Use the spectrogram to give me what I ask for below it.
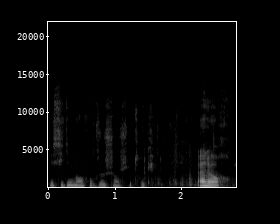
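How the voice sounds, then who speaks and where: A woman teacher explaining spelling sounds at a whiteboard, slow and patient, checking often that her pupils follow. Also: fairly low pitch, gravelly, a little mellow, breathy edge. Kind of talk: remote classroom lesson at a whiteboard.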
